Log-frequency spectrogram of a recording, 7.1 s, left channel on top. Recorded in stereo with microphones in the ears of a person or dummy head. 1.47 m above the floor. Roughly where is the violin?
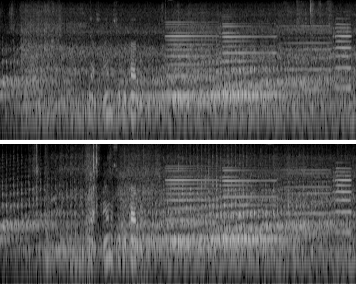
Centre.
